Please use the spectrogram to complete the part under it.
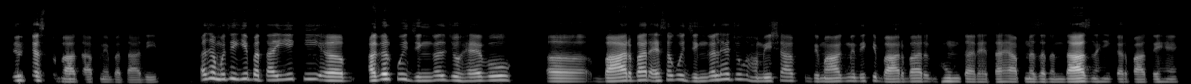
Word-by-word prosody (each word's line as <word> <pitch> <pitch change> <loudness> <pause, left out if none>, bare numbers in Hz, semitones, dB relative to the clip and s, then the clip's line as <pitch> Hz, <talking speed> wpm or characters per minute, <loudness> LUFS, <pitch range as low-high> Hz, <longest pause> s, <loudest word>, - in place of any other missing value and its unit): दिलचस्प 190 0 -2
बात 125 -1 -2
आपने 115 +1 -13
बता 105 -1 -12
दी। 110 +1 -15 0.4
अच्छा 260 +5 +3
मुझे 250 +2 +1
ये 255 +1 0
बताइए 215 +3 0
कि 250 -2 -6
अब 175 -3 +4 0.2
अगर 245 +5 +9
कोई 245 - 0
जिंगल 175 +4 -3
जो 180 - +1
है 170 +1 +2
वो 200 +1 +4 0.4
अ, - - -6 0.6
बार-बार 180 +6 +6
ऐसा 175 +5 -1
कोई 220 0 -4
जिंगल 185 +8 -2
है 245 - 0
जो 235 0 -9
हमेशा 160 +1 -5
आप 170 - -6 0.2
दिमाग 140 +1 -1
में 160 -1 -7
देखिए 155 +2 -9
बार-बार 135 +2 -1
घूमता 135 -1 -7
रहता 125 0 -7
है, 130 - -7
आप 125 - -4
नज़रअंदाज 130 +2 +5
नहीं 130 0 -12
कर 125 0 -8
पाते 120 0 -6
हैं, 120 -1 -14
160 Hz, 195 wpm, -28 LUFS, 130-200 Hz, 0.6 s, अगर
